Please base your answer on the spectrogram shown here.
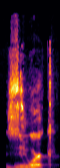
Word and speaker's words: Zerk: How do you pronounce it? Zerk. Zurk.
